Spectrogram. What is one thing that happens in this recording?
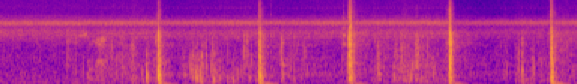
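A small shovel digs and thuds into loose earth.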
